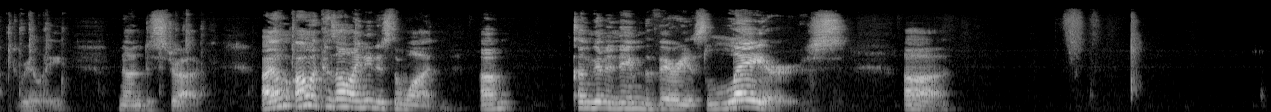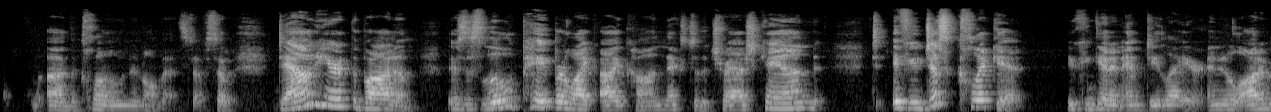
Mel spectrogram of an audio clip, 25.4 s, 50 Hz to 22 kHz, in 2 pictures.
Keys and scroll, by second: 0.0-3.2 typing, 3.4 Return.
